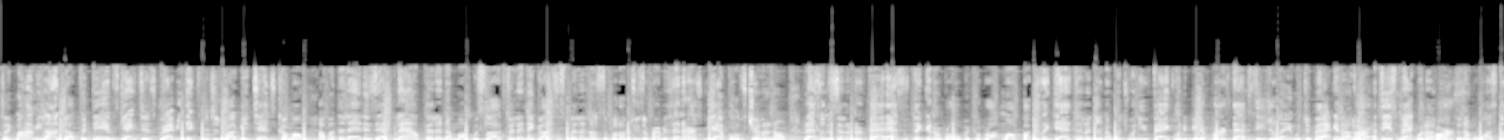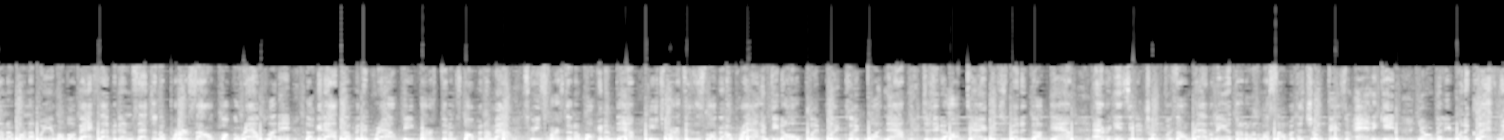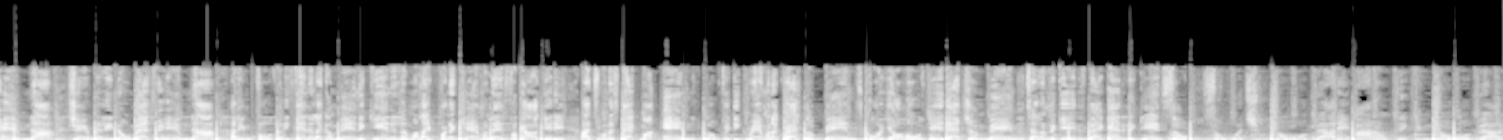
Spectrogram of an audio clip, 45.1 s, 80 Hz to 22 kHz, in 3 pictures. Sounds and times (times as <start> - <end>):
Music: 0.0 - 45.1.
